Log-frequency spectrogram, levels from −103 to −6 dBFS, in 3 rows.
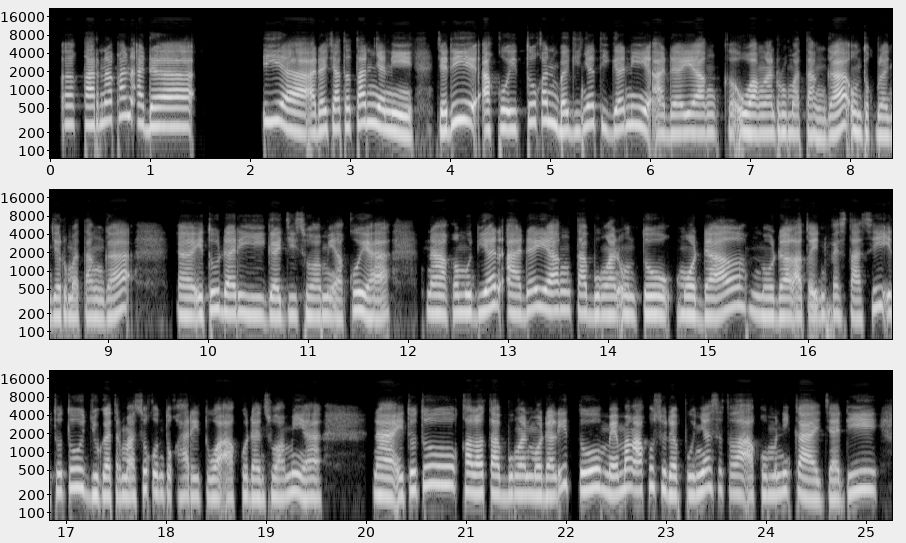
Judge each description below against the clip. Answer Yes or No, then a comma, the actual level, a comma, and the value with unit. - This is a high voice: Yes, high, 200 Hz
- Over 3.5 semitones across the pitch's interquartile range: Yes, average, 4.0 semitones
